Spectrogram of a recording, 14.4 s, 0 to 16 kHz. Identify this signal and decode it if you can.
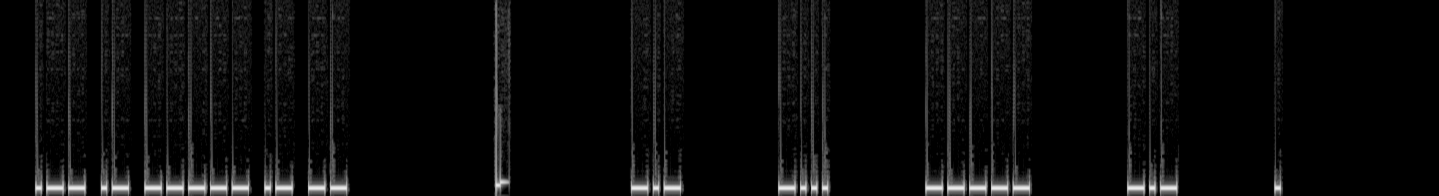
Morse code, heard as a keyed tone, about 22 wpm, spaced as for 11 wpm, 700 Hz. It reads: WA0AM KB0KE
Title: USA Call Signs - 5 Characters - 6x Character Spacing - 22wpm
